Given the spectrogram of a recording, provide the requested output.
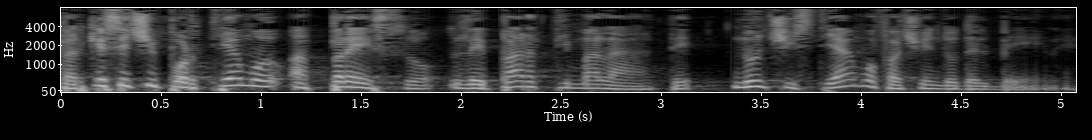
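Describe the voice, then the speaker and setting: Somewhat breathy and fairly high-pitched, a man speaks at a moderate pace with very wide pitch swings and hardly any pauses. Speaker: priest leading a Bible study. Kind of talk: Bible commentary.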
